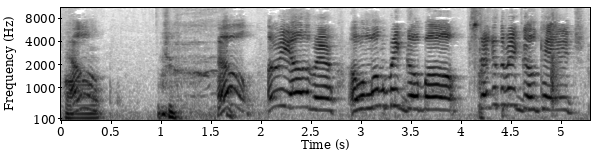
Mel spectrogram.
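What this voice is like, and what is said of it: Ventriloquist dummy voice. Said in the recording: “You sounded like a ventriloquist dummy.”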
